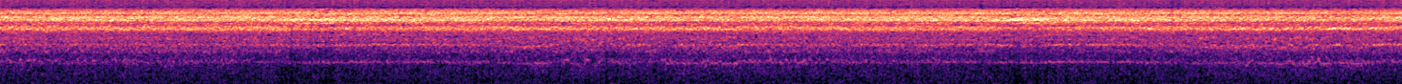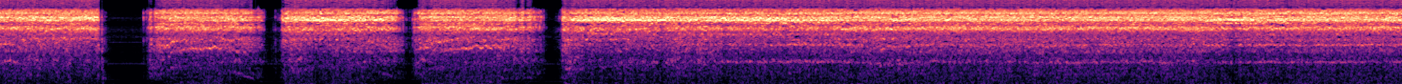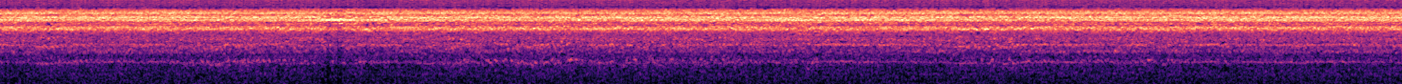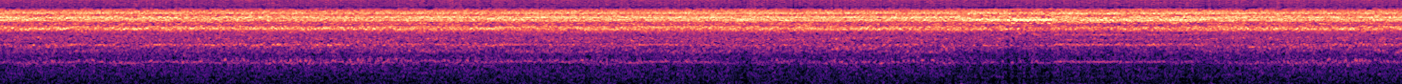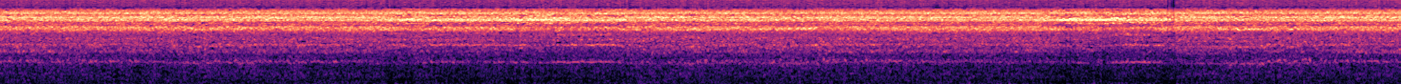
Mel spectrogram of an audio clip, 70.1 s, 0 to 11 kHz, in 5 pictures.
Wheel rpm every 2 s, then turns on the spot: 230, 230, 230, 220, 230, 230, 220, 130, 100, 100, 180, 230, 230, 230, 230, 230, 220, 230, 240, 230, 230, 220, 210, 220, 230, 220, 230, 220, 230, 230, 230, 220, 230, 230, 220.
18-20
